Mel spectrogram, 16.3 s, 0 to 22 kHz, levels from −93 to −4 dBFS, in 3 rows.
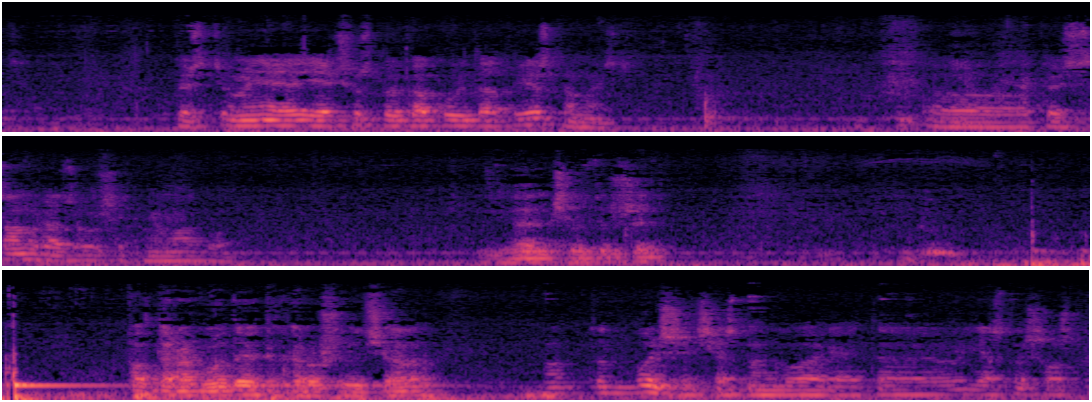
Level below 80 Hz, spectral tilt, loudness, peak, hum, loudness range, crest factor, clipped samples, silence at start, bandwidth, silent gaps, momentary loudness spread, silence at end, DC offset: -54 dBFS; -5.5 dB/octave; -42 LUFS; -16 dBFS; none; 9 LU; 26 dB; under 0.1%; 0 s; 15.5 kHz; none; 22 LU; 0 s; under 0.1%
